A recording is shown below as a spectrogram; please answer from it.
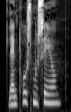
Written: landbrugsmuseum

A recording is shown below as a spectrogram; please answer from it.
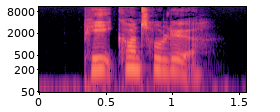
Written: p-kontrollør

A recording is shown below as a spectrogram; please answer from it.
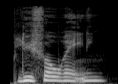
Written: blyforurening

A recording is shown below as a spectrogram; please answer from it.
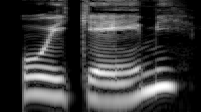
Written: origami

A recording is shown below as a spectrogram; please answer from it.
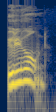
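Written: ØLVOGNE

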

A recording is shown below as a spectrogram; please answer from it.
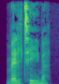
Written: valgtema

